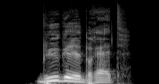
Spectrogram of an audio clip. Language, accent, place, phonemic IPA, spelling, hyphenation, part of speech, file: German, Germany, Berlin, /ˈbyːɡl̩ˌbʁɛt/, Bügelbrett, Bü‧gel‧brett, noun, De-Bügelbrett.ogg
- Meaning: ironing board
